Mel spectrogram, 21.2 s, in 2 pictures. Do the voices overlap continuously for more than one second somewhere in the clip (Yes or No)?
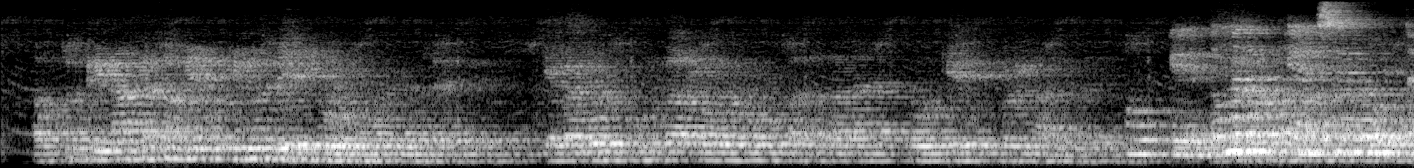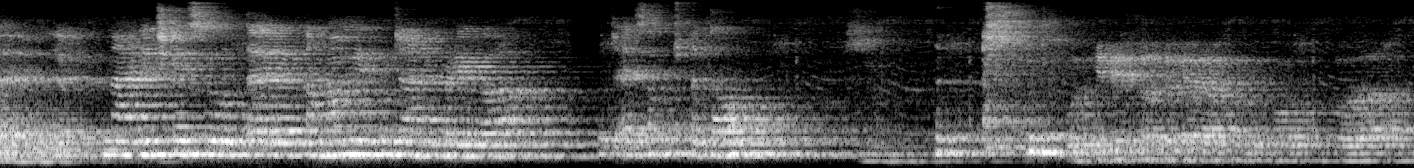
Yes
